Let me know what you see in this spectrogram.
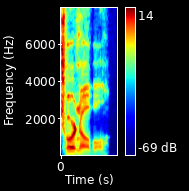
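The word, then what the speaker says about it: Chornobyl: On a side note, bringing up Chernobyl, really best pronounced Chernobyl, a little bit more an O sound and actually spelled with an O the proper Ukrainian way.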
